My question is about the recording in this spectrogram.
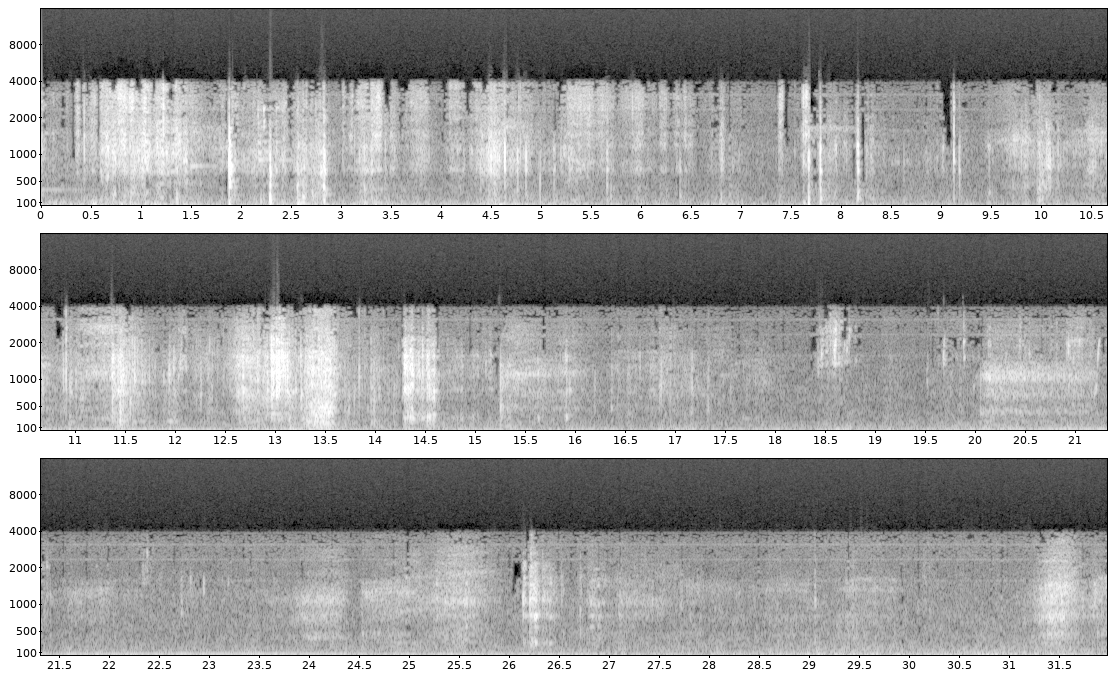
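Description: Scraping, rubbing and scattered knocks of handling: a metal air cleaner oil cup and a pail are moved about and set down on gravel. The knocks come thick in the first half and thin out after, leaving fainter scrapes.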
